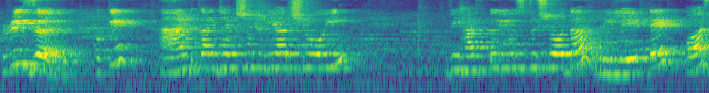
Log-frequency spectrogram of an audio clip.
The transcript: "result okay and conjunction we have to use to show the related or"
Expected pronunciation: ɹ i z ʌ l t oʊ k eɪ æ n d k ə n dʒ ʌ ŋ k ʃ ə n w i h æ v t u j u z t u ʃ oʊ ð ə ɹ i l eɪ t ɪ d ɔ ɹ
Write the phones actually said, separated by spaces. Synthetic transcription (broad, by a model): ɹ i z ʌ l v oʊ k eɪ æ n d k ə n dʒ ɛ k ʃ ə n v i h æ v t u j u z t u ʃ oʊ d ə ɹ i l eɪ t ɪ d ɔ ɹ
